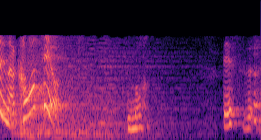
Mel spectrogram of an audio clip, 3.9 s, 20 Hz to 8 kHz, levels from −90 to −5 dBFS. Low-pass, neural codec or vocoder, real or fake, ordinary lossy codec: 7.2 kHz; none; real; AAC, 16 kbps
